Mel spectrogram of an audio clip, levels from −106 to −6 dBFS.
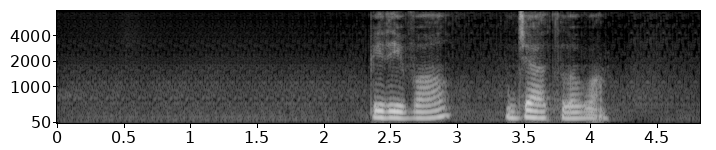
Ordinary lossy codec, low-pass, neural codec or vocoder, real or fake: none; none; codec, 16 kHz, 0.4 kbps, LongCat-Audio-Codec; fake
